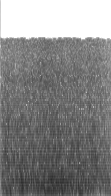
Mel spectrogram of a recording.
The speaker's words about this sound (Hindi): ऐसा महसूस करेंगे कि आप एक सागर के किनारे बैठे हो, तो बहुत शांति से सागर की लहरों को देखो, महसूस करो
